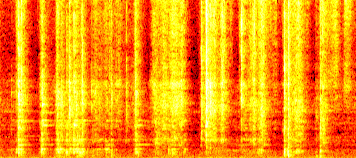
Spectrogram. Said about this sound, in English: Put your lids on and your rings.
